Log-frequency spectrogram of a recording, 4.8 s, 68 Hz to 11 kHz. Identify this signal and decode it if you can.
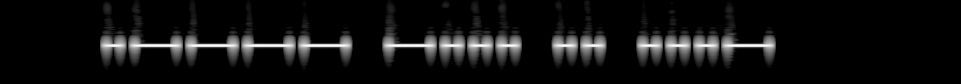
Morse code, heard as a keyed tone, about 17 wpm, 700 Hz. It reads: 1BIV
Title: Four Challenging Letter-Number Combinations 17wpm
